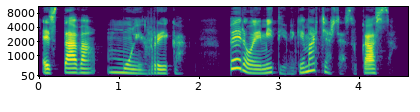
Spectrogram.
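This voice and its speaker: A woman reading a children's picture book aloud in a slow, expressive, playful way. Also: medium pitch, creaky. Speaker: storyteller.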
